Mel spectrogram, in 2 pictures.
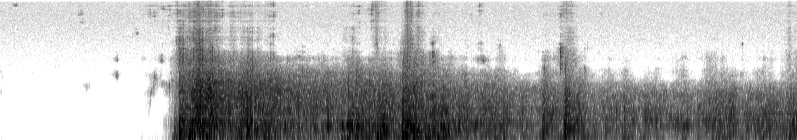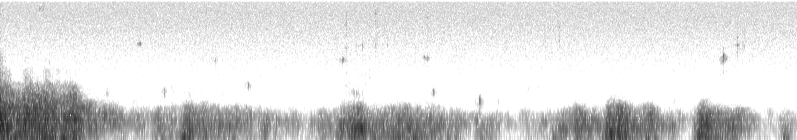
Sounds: thunder, thunderstorm

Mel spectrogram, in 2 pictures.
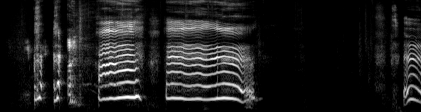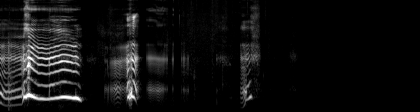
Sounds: sobbing, human voice

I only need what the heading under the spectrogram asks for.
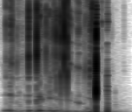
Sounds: domestic sounds, scissors

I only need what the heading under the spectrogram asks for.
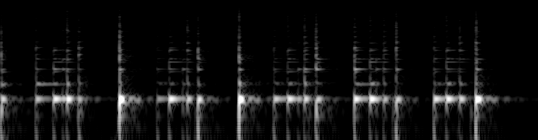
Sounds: dishes, pots and pans, domestic sounds

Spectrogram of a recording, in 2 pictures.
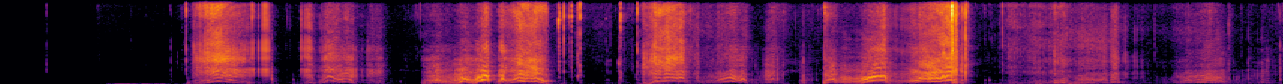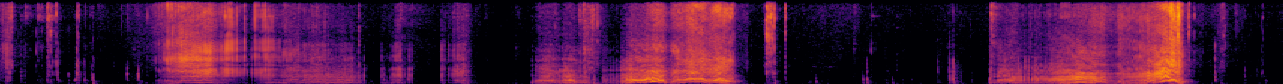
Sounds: domestic sounds, zipper (clothing)

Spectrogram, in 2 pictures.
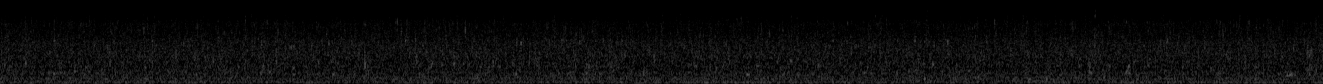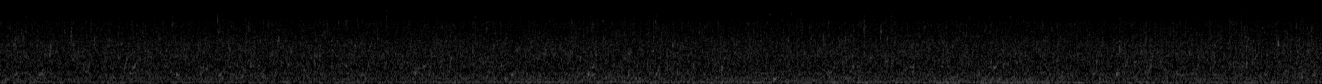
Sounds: stream, water

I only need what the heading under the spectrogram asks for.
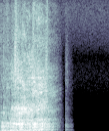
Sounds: dog, animal, growling, domestic animals

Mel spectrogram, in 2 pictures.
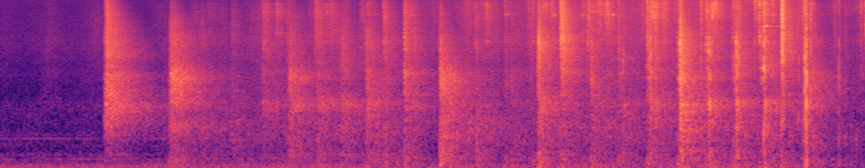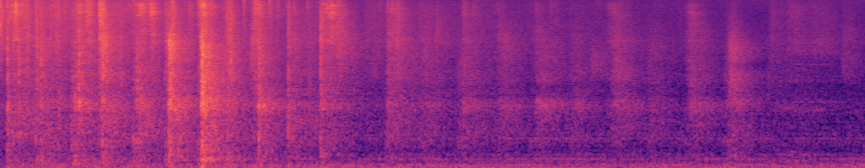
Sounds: run

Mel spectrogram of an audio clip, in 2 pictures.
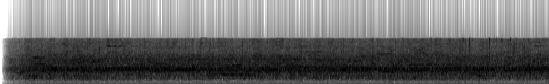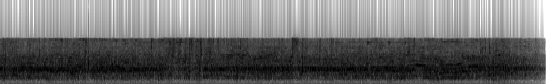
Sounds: crowd, human group actions

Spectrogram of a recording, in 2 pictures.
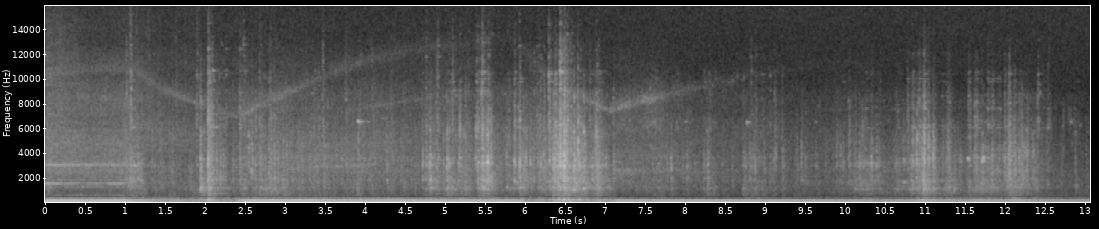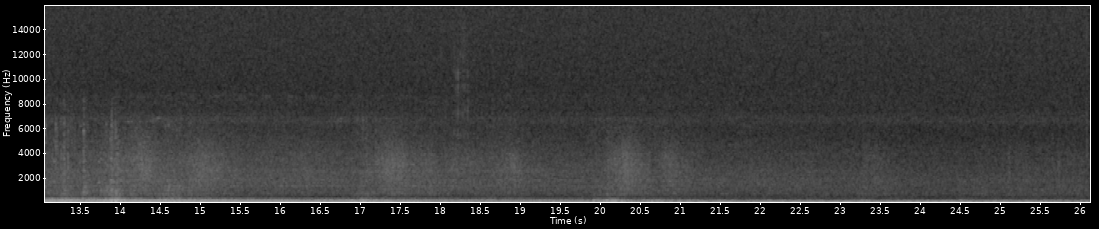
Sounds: truck, motor vehicle (road), vehicle

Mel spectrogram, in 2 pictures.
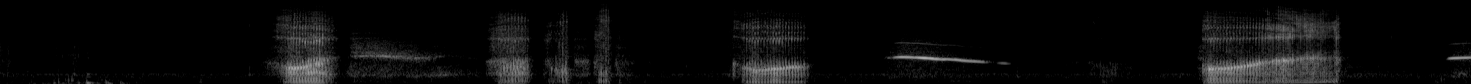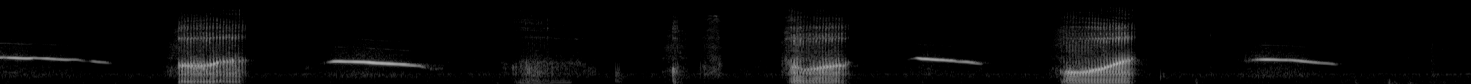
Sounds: breathing, respiratory sounds

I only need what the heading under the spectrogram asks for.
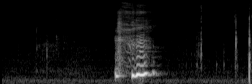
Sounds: human voice, chortle, laughter

